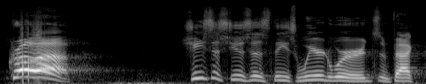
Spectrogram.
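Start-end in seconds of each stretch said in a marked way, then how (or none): 0.1-1.1 loud, high "Shut up!"; exasperated loud yell; mock shout. What you'd say to screaming men.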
